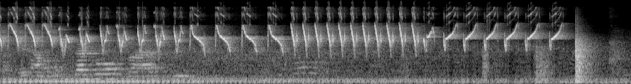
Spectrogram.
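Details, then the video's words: A yellow canary song used to train young canaries: long tours of high, sharply falling whistled notes, about five per second, shifting into quicker rolled trills over a faint low hum. "Beautiful Singing Of Yellow Canary"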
